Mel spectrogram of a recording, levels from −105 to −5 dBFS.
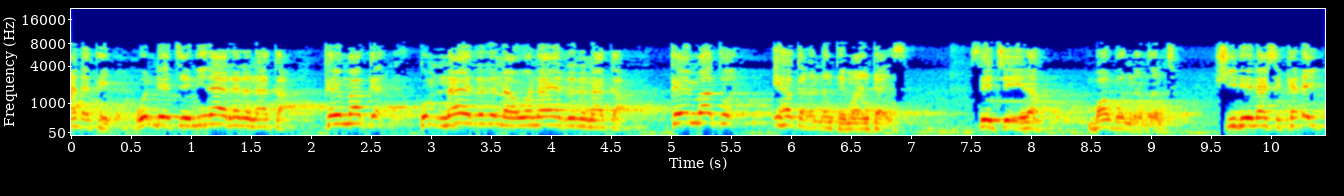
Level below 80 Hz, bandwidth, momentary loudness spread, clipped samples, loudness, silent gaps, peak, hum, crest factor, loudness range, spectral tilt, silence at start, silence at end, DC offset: -58 dBFS; 8.6 kHz; 10 LU; under 0.1%; -24 LUFS; none; -8 dBFS; none; 16 dB; 3 LU; -3.5 dB/octave; 0 s; 0 s; under 0.1%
